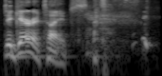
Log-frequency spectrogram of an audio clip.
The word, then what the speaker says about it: daguerreotype: Daguerreotypes. Was that one of your Wanted to tabs? make sure I pronounced it correctly. Daguerreotypes, because it's a French word and I'm terrible.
